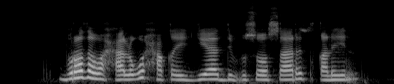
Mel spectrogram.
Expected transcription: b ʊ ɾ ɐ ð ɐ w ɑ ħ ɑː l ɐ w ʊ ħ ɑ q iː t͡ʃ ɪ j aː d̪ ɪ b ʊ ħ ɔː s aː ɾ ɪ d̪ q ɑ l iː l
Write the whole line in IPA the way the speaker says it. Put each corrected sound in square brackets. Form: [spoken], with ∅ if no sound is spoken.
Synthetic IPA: b ʊ ɾ ɐ ð ɐ w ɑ ħ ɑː l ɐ [ɣ] ʊ ħ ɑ q iː t͡ʃ ɪ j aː d̪ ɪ b ʊ [s] ɔː s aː ɾ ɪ d̪ q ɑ l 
